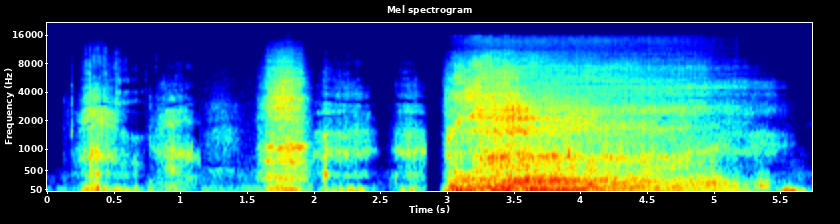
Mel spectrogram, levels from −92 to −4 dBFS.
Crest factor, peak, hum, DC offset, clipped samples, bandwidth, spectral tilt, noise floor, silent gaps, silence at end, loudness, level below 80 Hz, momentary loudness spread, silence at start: 20 dB; -2 dBFS; none; under 0.1%; under 0.1%; 15.5 kHz; -5 dB/octave; -51 dBFS; none; 0.1 s; -21 LUFS; -28 dBFS; 24 LU; 0.25 s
